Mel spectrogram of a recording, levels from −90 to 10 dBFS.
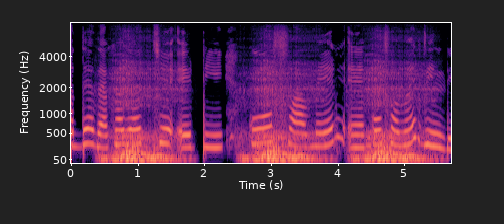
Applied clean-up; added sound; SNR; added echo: none; Animal; -2 dB; none.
